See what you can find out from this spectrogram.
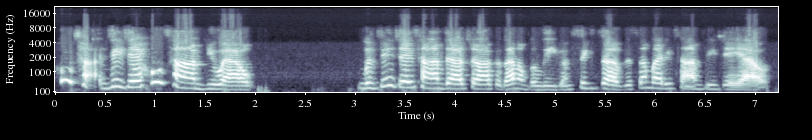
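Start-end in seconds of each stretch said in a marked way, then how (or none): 0.0-4.3 loud, high who timed you out; loud call out. Real, not acted. Streamer demands to know who timed out DJ, loud. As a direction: demand an answer loudly. Calling out in chat.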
